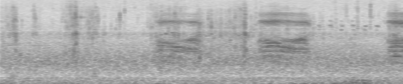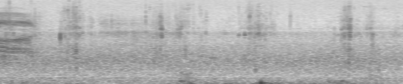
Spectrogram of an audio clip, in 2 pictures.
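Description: A bird gives three short, harsh calls about a second apart, over a steady low rumble, then a single low thump a few seconds later.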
